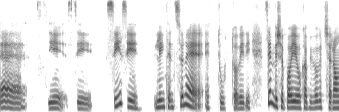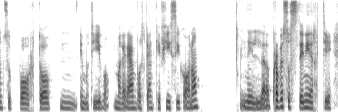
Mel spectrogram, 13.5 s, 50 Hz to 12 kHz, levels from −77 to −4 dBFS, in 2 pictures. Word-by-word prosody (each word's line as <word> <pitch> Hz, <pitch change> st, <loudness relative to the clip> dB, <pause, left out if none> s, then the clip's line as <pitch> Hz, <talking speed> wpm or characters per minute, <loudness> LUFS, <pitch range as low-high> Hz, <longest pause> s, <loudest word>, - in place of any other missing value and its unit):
ehm, 180 Hz, -1 st, 0 dB, 0.4 s
sì, 175 Hz, -1 st, -2 dB, 0.2 s
sì. 165 Hz, -, -5 dB, 0.2 s
Sì 255 Hz, +7 st, +3 dB
sì, 200 Hz, -, +2 dB, 0.3 s
l'intenzione 215 Hz, +5 st, +2 dB
è 180 Hz, -2 st, -7 dB
tutto 165 Hz, -2 st, -5 dB
vedi. 170 Hz, +2 st, -3 dB, 0.2 s
Se 335 Hz, -, +2 dB
invece 230 Hz, -, +3 dB
poi 190 Hz, +1 st, +4 dB
io 185 Hz, -1 st, +4 dB
capivo 185 Hz, 0 st, -2 dB
che 200 Hz, -, -4 dB
c'era 180 Hz, -2 st, +1 dB
un 180 Hz, 0 st, 0 dB
supporto, 165 Hz, 0 st, -2 dB
mhmm, 170 Hz, -4 st, -9 dB
emotivo, 180 Hz, +1 st, -3 dB
magari 165 Hz, -1 st, -1 dB
a 175 Hz, +1 st, +6 dB
volte 180 Hz, +1 st, -3 dB
anche 180 Hz, +1 st, -5 dB
fisico, 185 Hz, +1 st, 0 dB
no, 210 Hz, +2 st, +1 dB, 0.8 s
nel 180 Hz, +5 st, +1 dB
proprio 215 Hz, +1 st, +7 dB
sostenerti 185 Hz, -3 st, +3 dB
180 Hz, 130 wpm, -28 LUFS, 170-200 Hz, 0.8 s, proprio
